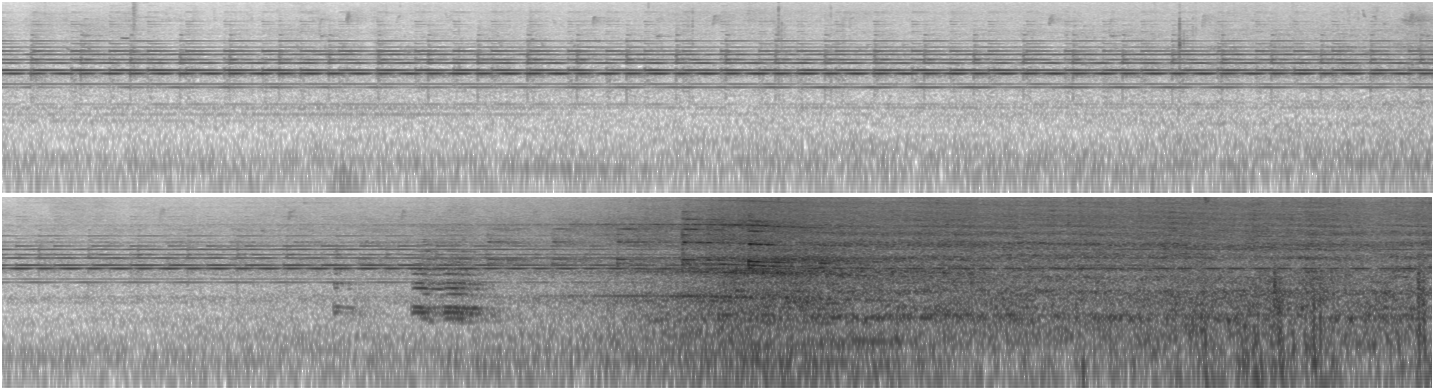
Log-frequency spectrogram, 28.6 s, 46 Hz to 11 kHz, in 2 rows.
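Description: Railroad grade-crossing warning bells ringing steadily, about two strokes a second. About 18 s in, a short train horn note sounds, and then an Amtrak passenger train approaches and passes, its wheels clacking and its noise swelling loud.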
